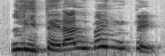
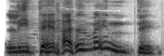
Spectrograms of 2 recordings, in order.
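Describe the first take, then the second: First: Literalmente, lento y más agudo, sin risa; enfático. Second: Literalmente, lento, grave y entre risas; riendo. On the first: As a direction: recalca despacio cada sílaba de literalmente. (predicador insiste en serio, lento y agudo) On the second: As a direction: dilo lento y riéndote. (predicador ríe del pan del cielo, lento y grave) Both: Shown as a demonstration.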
